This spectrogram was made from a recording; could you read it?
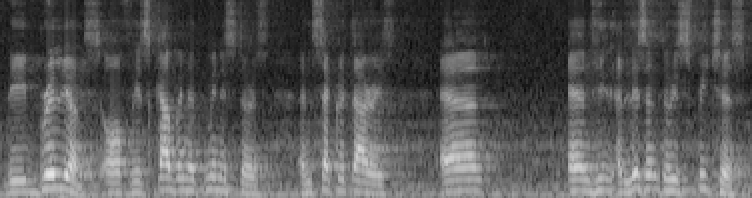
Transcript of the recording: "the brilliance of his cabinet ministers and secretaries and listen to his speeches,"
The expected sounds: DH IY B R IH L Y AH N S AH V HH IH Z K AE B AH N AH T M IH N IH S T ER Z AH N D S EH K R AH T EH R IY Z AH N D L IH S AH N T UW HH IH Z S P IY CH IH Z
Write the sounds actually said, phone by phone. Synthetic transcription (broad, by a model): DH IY B R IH L Y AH N S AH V HH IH S K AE B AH N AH T M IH N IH S T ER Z AH N D S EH K R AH T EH R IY S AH N D L IH S AH N T UW HH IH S P IY CH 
